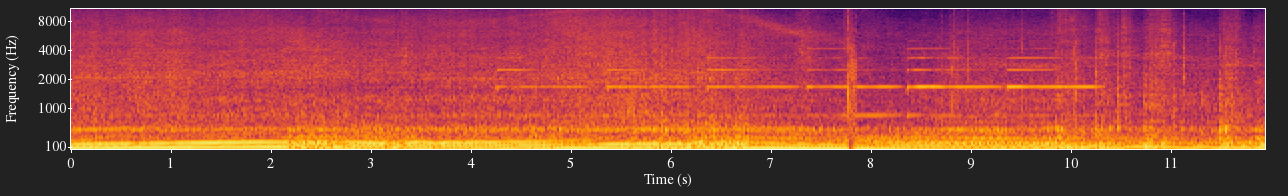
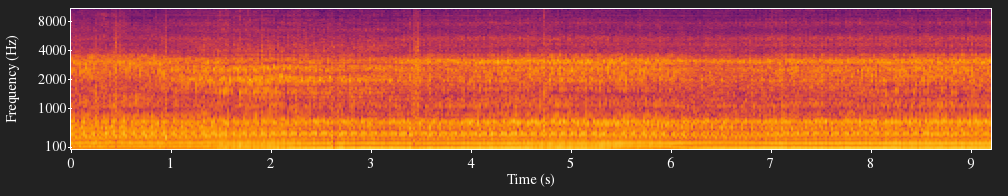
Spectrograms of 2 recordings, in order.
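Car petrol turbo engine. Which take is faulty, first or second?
first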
